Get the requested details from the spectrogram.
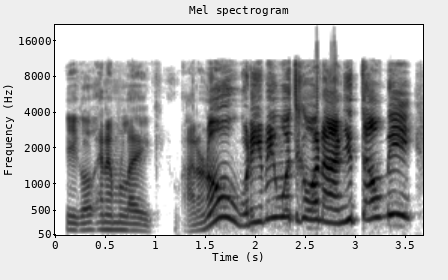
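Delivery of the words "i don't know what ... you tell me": much higher and louder, incredulous; retold exasperated yell. Arrested driver snapping back at the sheriff, exasperated shout. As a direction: throw the question back at him.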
